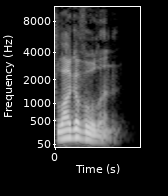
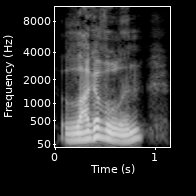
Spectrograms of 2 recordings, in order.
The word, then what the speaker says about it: Lagavulin: So he says, just to note, the whiskey you mentioned on the last show is pronounced Lagavulin. Yes. No, it's not. I'm sorry. It's not. It's pronounced Lagavulin. I have been drinking Lagavulin for many years.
